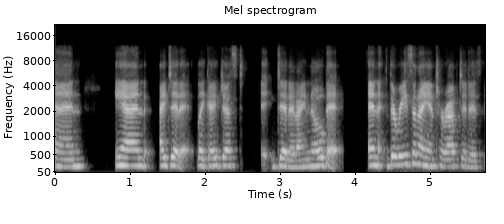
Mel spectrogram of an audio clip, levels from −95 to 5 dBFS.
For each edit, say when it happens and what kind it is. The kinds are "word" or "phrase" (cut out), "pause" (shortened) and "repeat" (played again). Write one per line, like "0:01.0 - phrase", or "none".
0:01.5 - word
0:02.9 - word
0:03.6 - phrase

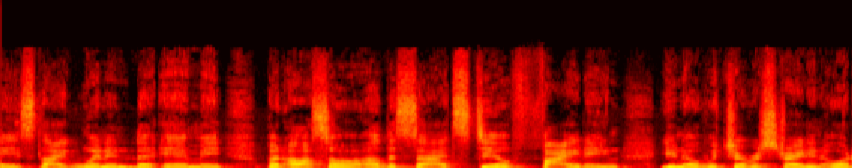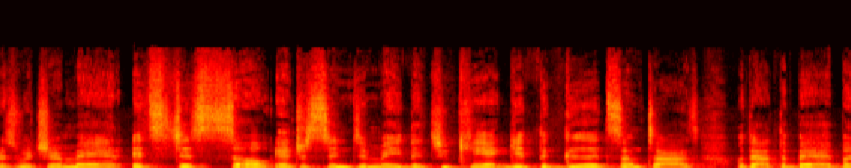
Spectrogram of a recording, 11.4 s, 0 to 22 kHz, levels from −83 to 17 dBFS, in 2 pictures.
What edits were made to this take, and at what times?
none

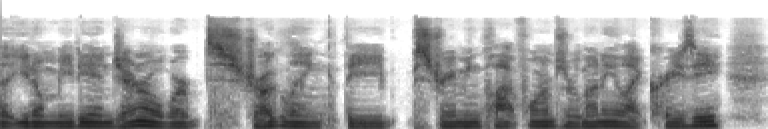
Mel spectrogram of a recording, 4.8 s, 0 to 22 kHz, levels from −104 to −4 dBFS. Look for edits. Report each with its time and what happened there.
0:01.3 - word
0:03.6 - word

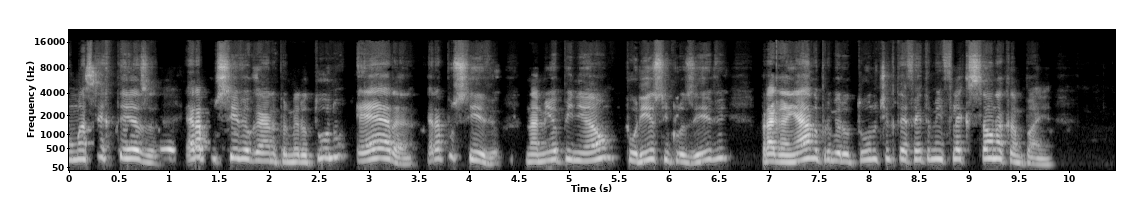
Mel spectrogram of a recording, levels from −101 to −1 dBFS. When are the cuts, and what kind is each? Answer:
none

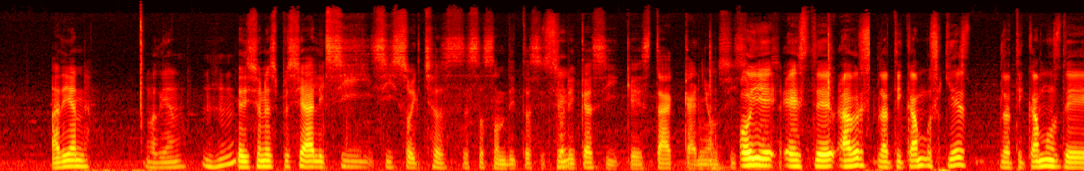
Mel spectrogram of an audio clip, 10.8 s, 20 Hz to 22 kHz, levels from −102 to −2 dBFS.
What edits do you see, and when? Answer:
0:02.4 - phrase
0:03.3 - phrase
0:04.2 - phrase
0:06.7 - pause
0:07.8 - word
0:08.7 - word

